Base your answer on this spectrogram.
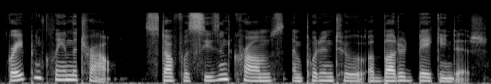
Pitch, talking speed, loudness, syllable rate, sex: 180 Hz, 195 wpm, -19 LUFS, 5.2 syllables/s, female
